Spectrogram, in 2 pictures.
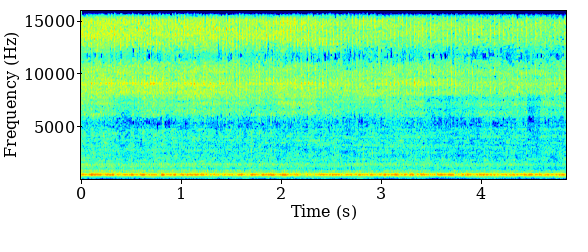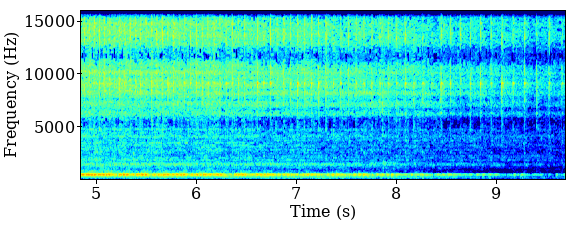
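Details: New Wahoo Kickr Move trainer: steady, slightly pulsing mid-pitched drone fading as the flywheel coasts down; unusual rumbling noise, cause unclear.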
